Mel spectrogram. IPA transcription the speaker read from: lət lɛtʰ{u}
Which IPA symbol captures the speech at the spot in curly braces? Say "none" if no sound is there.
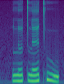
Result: u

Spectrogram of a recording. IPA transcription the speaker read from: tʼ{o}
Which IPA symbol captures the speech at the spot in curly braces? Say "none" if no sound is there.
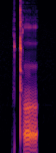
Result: o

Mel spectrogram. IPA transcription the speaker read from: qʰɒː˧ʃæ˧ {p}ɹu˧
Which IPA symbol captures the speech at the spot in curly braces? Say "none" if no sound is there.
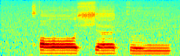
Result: k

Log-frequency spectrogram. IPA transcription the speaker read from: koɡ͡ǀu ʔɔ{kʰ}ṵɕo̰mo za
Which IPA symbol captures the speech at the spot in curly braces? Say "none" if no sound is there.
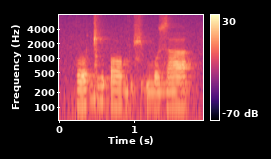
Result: ɡ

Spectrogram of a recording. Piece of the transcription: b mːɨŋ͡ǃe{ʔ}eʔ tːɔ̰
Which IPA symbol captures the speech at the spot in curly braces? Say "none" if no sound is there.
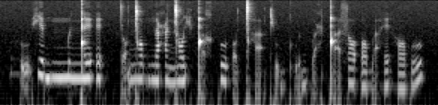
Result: ʔ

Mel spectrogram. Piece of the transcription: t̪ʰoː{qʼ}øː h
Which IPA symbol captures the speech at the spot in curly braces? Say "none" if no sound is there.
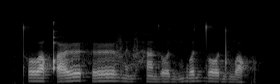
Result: qʼ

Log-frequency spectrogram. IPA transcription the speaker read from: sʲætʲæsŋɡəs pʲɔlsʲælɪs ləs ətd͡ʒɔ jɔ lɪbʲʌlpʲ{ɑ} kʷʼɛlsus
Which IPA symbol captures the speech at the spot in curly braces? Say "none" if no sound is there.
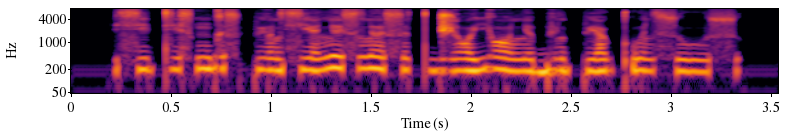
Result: ɑ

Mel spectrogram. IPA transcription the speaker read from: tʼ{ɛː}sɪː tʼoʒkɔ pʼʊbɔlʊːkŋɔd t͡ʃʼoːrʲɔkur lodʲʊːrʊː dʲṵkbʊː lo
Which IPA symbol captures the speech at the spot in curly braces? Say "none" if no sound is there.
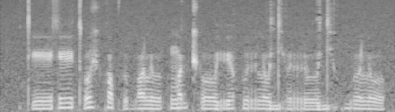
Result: ɪː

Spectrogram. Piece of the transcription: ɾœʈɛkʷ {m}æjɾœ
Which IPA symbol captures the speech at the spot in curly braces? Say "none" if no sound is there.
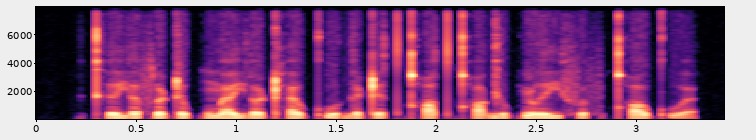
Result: m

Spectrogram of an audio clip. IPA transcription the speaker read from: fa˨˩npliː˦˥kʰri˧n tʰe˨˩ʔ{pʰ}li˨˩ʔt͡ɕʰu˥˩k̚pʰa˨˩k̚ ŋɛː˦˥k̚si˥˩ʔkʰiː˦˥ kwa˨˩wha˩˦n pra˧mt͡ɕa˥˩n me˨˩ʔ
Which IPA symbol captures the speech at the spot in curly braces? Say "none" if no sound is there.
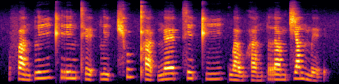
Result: p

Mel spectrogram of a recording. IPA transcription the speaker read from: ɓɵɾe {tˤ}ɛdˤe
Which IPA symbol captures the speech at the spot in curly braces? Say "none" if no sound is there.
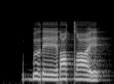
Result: ɾ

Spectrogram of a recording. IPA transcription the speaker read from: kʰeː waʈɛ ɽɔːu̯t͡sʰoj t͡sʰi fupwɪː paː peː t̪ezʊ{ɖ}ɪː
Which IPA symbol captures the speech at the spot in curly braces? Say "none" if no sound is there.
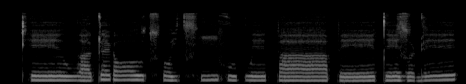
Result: ɖ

